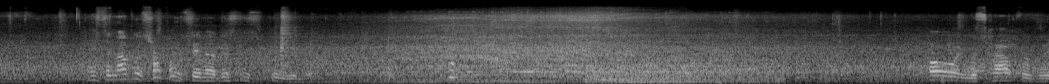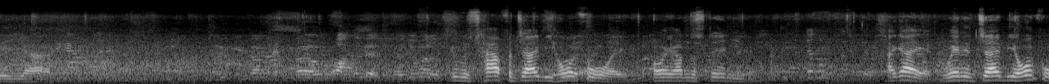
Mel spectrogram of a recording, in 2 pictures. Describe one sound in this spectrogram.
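A middle-aged man talks calmly close to a phone's microphone.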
